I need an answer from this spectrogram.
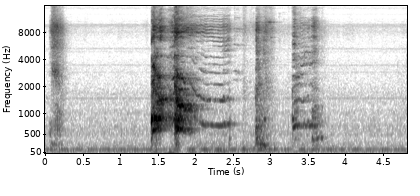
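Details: French Bulldog in his cage throwing a tantrum: a loud, sudden yelping whine that bends downward, followed by two shorter wavering whimpers and a final sharp yip; faint low hum throughout.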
